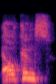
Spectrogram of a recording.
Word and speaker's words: Elkins: Today's guest is, and is it Elkins? Am I pronouncing that right? Elkins. Yep, okay, got it.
